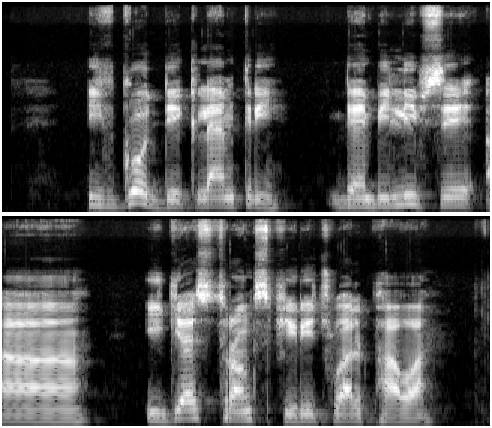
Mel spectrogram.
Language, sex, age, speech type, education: Nigerian Pidgin, male, 30-45, spontaneous, tertiary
